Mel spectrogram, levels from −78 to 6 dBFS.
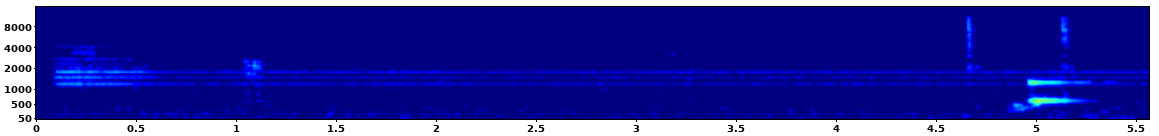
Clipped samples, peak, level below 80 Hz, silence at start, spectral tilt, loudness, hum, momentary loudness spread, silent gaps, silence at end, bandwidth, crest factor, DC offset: under 0.1%; -28 dBFS; -84 dBFS; 0.1 s; -1.5 dB/octave; -49 LUFS; none; 22 LU; none; 0 s; 11.5 kHz; 26 dB; under 0.1%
